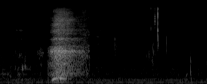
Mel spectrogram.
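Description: One faint, short slurping sip of a bad-tasting drink, followed by a few tiny wet clicks.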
